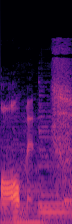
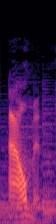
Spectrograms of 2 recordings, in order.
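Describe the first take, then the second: First: The L sound is strong, like a double L. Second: The L sound is light or barely heard. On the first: "As if there's a second L there" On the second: "if you pronounce it phonetically"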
